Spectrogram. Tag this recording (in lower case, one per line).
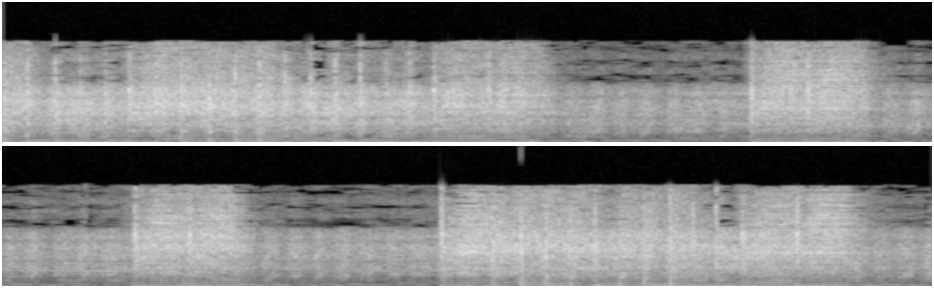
music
